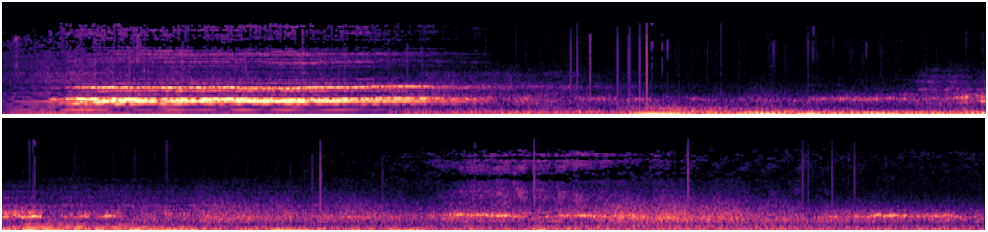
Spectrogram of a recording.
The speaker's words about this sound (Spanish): vibra de una forma distinta y por ende cada uno tiene un sonido propio, único. Los anillos de Saturno, la Tierra, Urano, Neptuno, cada uno de estos cuerpos en el espacio produce su propio sonido. ¿Qué sonido? Vamos a escuchar el siguiente.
